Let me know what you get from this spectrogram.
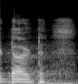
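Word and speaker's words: dirt: उसके बाद डी से पढ़ेंगे ड, यू का उच्चारण अ के रूप में, आर से र, टी से ट, यह हो गया डर्ट।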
